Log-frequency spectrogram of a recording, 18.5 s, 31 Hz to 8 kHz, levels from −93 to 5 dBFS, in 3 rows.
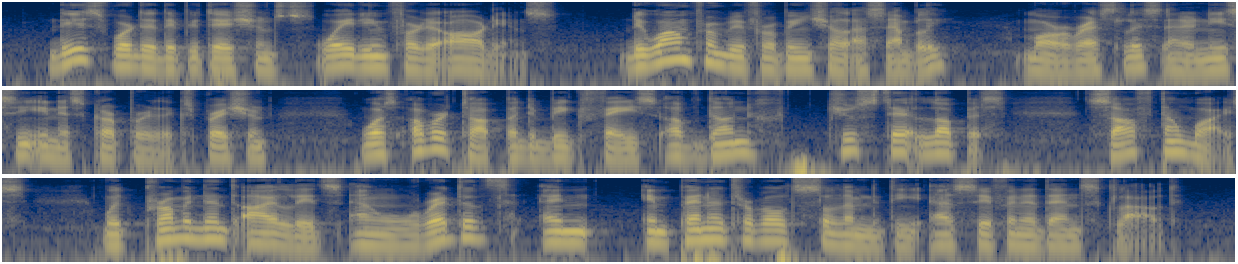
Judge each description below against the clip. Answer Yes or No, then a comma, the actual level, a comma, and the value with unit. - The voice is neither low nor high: No, low, 110 Hz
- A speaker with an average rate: Yes, average, 160 wpm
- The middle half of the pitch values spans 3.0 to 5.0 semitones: No, wide, 5.5 semitones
